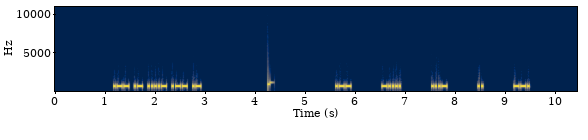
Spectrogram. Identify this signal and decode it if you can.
Morse code, heard as a keyed tone, about 36 wpm, spaced as for 18 wpm, 700 Hz. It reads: WA4WA W6VIG
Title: USA Call Signs - 5 Characters - 6x Character Spacing - 35wpm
